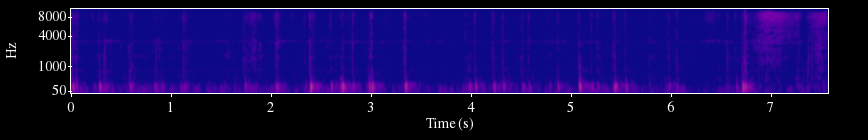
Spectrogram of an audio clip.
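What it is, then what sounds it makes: Faux-leather hardcover book. A large, solid hardcover copy of *Cthulhu Mythos Tales* with a blue embossed faux-leather cover is held up and tapped on the cover with fingertips and nails in quick patter taps. The result is a fast, uneven run of soft, dull, low thuds with very short decay. Faint clicks from the nails sit above the thuds, and a brief brighter rustle comes near the end.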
